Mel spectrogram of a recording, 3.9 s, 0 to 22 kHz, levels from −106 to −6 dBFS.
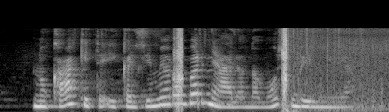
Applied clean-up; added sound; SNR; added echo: none; Fire; 4 dB; reverberation time 0.7 s.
